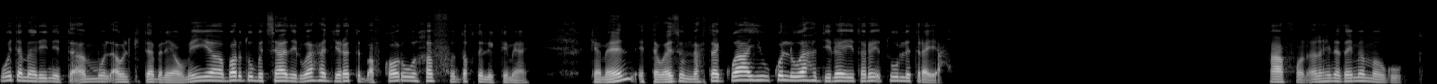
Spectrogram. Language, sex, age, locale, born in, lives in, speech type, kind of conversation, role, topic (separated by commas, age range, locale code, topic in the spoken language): Arabic, male, 20-24, ar-EG, Egypt, Egypt, read, expert-assistant, expert, تخيل لو الإنسان كان يقدر يعيش من غير نوم خالص، إزاي ده كان هيأثر على الجسم والعقل؟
